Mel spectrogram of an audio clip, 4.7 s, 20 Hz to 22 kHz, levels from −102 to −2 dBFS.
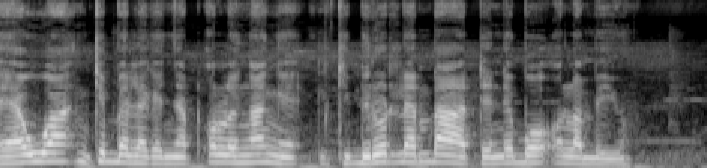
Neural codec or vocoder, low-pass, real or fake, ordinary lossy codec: none; none; real; none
